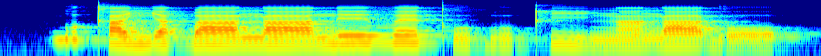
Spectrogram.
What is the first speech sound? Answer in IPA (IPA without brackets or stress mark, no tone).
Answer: ɡʷ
